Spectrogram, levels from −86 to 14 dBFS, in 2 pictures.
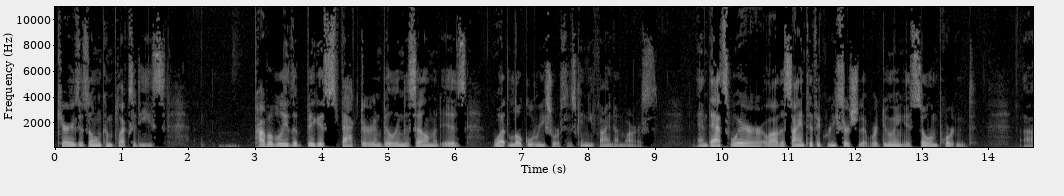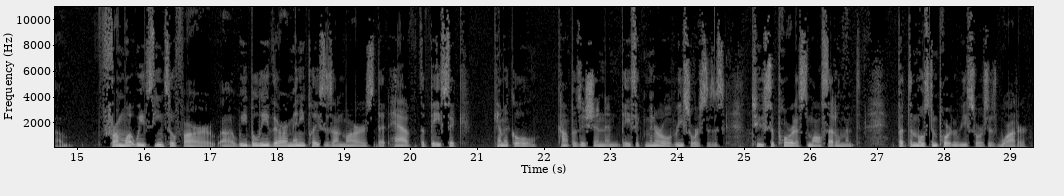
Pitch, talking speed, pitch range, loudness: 100 Hz, 150 wpm, 95-110 Hz, -25 LUFS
